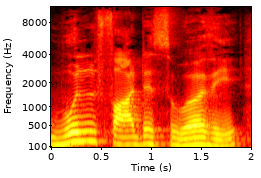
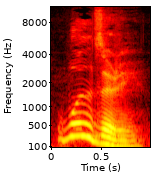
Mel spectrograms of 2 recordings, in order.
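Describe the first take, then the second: First: The name is said with every written syllable. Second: The name is shortened to two syllables. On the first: The speaker calls it wrong. "looks like it should be pronounced Woolfardisworthy" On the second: The speaker calls it right. "is pronounced Woolsey"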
